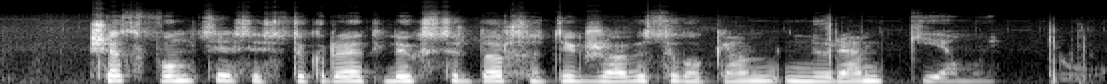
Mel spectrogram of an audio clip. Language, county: Lithuanian, Vilnius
